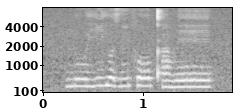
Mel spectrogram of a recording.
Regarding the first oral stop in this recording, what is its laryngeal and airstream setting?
ejective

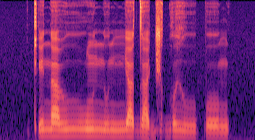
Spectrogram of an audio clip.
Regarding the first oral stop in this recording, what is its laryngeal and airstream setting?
ejective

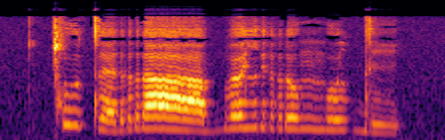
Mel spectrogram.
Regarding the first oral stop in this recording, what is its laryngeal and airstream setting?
click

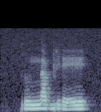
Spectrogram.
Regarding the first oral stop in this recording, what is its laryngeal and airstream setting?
plain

